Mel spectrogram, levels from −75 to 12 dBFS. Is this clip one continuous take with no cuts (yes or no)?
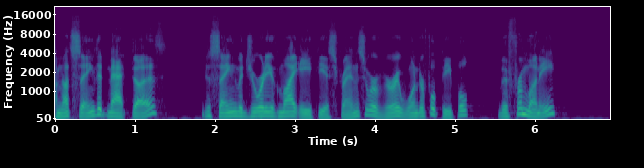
yes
